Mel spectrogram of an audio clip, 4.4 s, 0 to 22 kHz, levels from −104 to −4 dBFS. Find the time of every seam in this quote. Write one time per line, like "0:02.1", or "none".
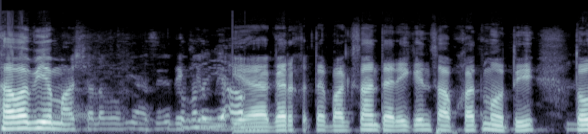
0:01.8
